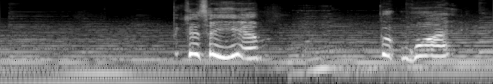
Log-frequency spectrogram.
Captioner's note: sobs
